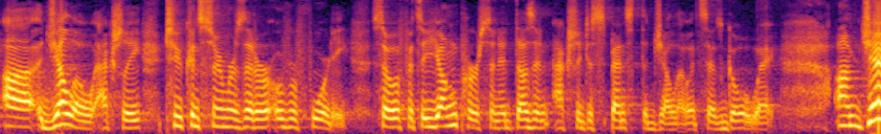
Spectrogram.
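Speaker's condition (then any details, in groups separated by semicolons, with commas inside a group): No condition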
